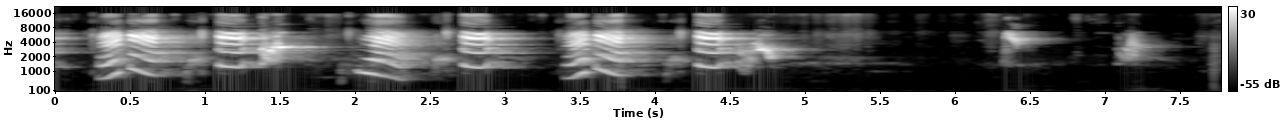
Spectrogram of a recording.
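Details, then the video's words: Green ringneck parakeet giving natural calls. Harsh, screechy squawks come in a quick series of five, each sliding down in pitch, then a pause and two shorter, softer calls. "Gareen Ringneck Parrot Natural Sounds Vice"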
